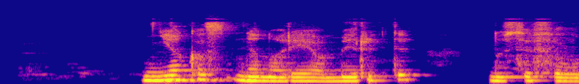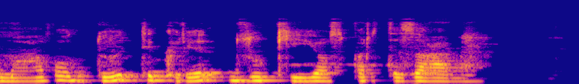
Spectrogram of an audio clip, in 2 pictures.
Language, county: Lithuanian, Utena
